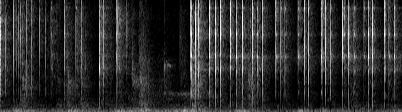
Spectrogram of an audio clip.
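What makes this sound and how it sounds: Long nails tap and scratch the lid of a glass jar candle. Quick, bright clicking taps come in an uneven rhythm, softer and mixed with scratchy rustling in the first half. About twenty sharper, louder taps follow in the second half, each ending almost at once.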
